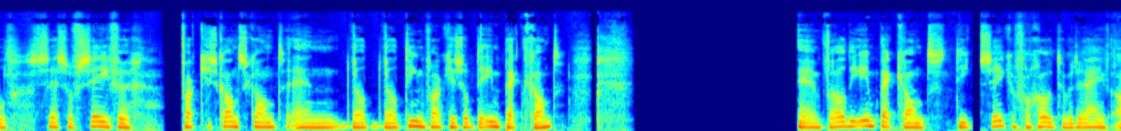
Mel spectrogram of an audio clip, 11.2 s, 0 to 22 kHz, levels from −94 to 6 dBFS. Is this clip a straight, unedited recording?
no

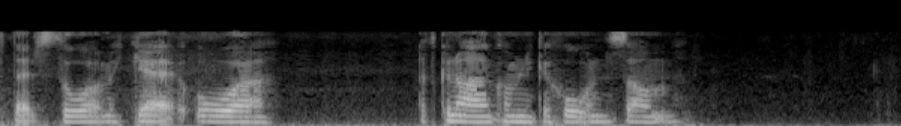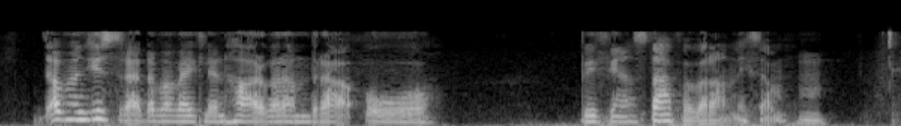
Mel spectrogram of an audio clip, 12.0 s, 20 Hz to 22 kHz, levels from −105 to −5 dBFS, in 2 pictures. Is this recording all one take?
yes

